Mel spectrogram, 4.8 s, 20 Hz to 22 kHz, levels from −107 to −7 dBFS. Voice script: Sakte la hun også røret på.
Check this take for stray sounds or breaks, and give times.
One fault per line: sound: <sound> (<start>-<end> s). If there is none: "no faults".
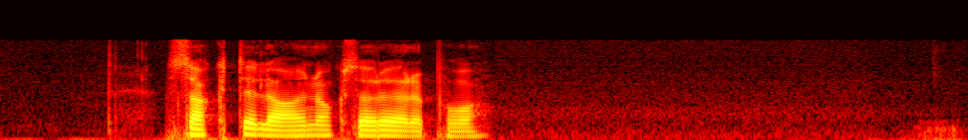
no faults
